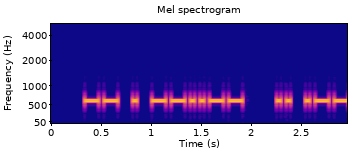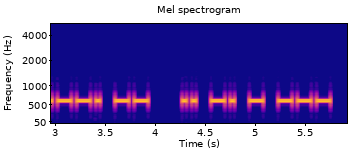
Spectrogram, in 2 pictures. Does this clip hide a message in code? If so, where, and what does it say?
Yes: Morse code from 0.3 to 5.8 s, heard as a keyed tone, about 25 wpm, 600 Hz. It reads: ME, I'M INTO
